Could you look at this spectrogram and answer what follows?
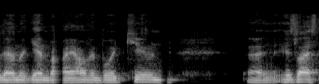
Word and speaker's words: Kuhn: And one of them, again, by Alvin Boyd Kuhn, his last name is spelled Kuhn, Alvin Boyd Kuhn.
